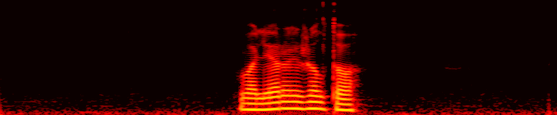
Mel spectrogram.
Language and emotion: Russian, neutral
